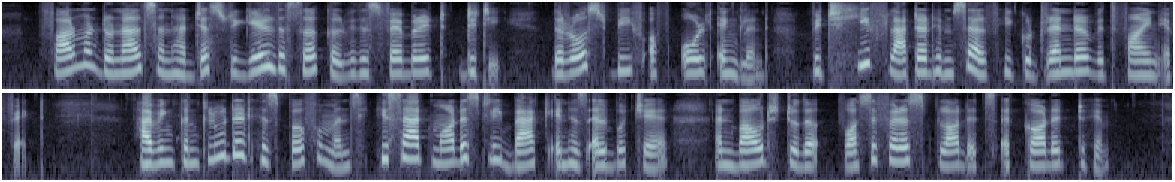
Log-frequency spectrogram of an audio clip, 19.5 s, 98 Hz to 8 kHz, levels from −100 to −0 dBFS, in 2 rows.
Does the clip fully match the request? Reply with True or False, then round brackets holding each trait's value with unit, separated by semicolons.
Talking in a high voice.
True (230 Hz)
